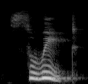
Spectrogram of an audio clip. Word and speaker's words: suite: जिसे हम कहते हैं स्वीट। स्पेलिंग होती है SUITE, बट हम इसे प्रोनाउंस करते हैं स्वीट।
